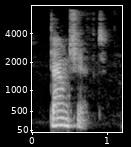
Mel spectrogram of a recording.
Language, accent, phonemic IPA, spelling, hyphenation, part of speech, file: English, Southern England, /ˈdaʊnʃɪft/, downshift, down‧shift, noun / verb, LL-Q1860 (eng)-downshift.wav
- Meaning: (noun) 1. A change of direction or a movement downwards 2. A reduction in quality or quantity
